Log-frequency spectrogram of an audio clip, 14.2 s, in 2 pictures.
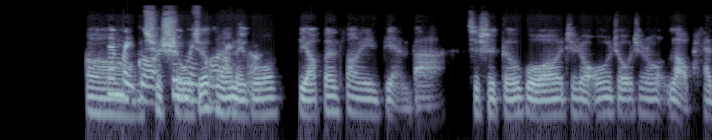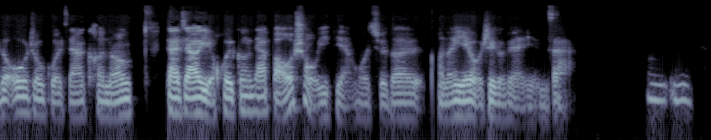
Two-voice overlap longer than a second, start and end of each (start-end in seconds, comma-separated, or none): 1.0-2.7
